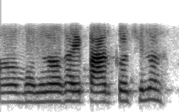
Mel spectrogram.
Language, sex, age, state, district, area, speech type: Odia, female, 18-30, Odisha, Ganjam, urban, conversation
